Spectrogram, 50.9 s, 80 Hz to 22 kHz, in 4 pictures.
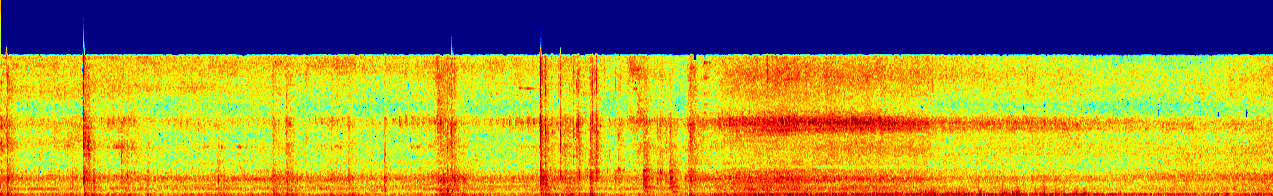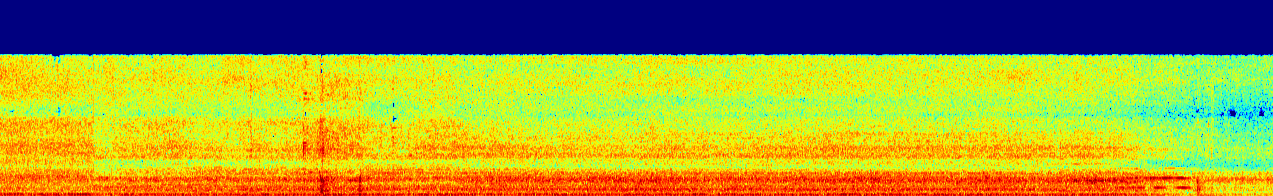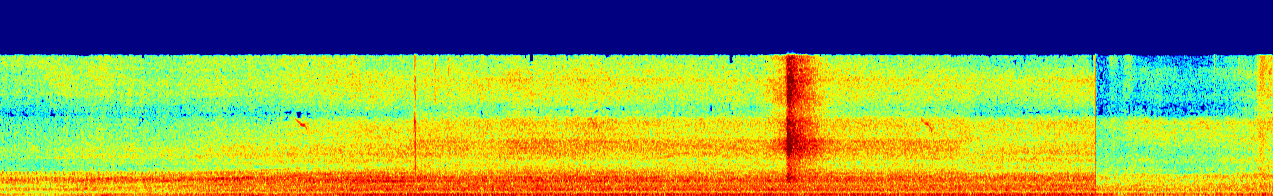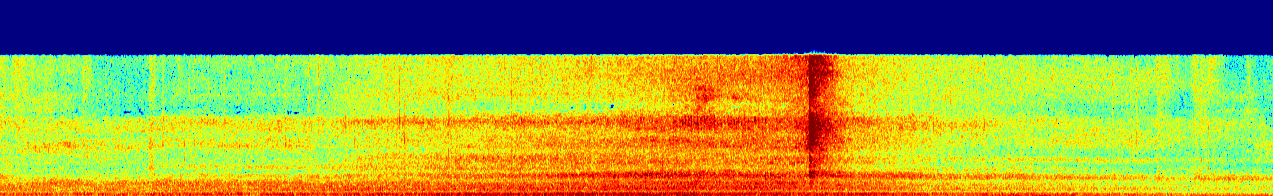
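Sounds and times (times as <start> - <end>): garbage truck engine droning: 0.0 - 50.9
air brake hiss: 33.2 - 33.8.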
